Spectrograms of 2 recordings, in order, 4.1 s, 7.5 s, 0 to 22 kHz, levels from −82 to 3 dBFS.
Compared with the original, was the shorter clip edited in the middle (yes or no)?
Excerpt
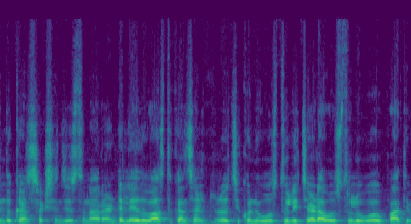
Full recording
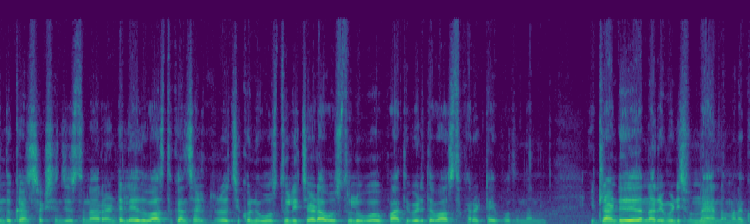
no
